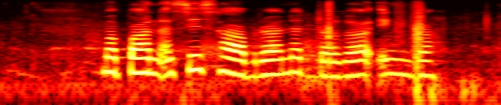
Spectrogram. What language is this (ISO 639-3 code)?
mni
